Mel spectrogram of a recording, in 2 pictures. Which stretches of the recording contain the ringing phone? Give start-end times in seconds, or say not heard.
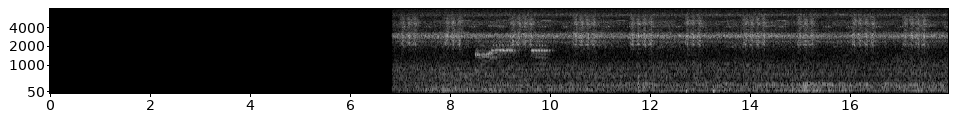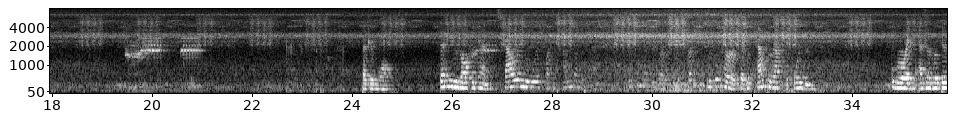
8.5-10.0, 19.4-21.0, 26.2-27.0.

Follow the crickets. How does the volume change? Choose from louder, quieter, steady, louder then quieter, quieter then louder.
louder.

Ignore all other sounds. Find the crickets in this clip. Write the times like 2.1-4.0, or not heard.
6.8-35.8.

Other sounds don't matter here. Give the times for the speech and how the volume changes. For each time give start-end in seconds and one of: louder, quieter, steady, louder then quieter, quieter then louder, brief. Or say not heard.
24.2-24.9 brief
25.8-33.2 quieter then louder
34.8-35.8 brief.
